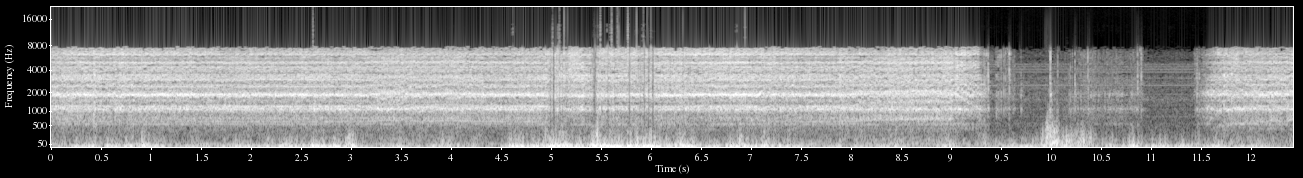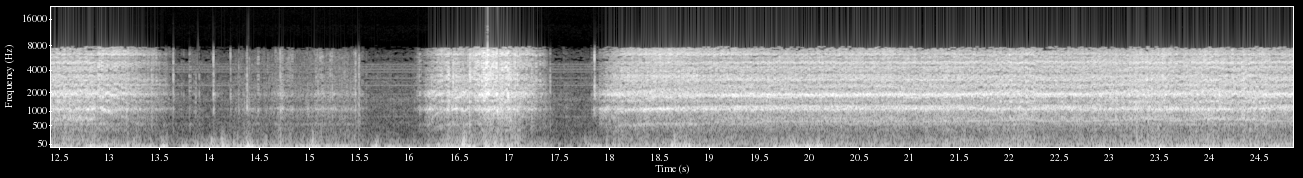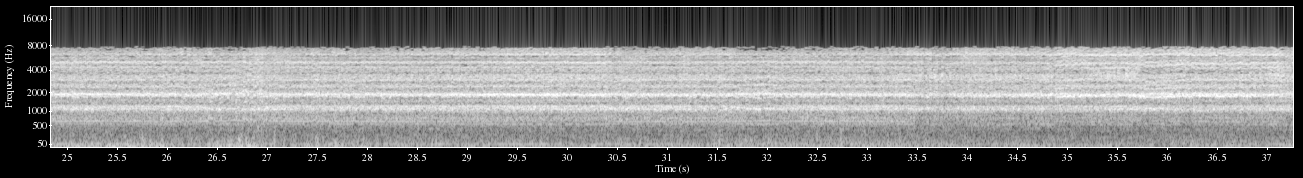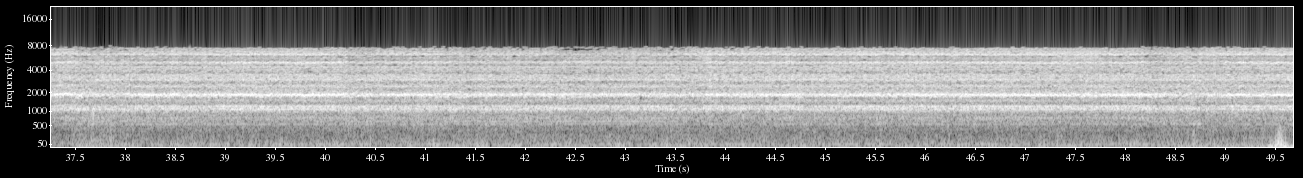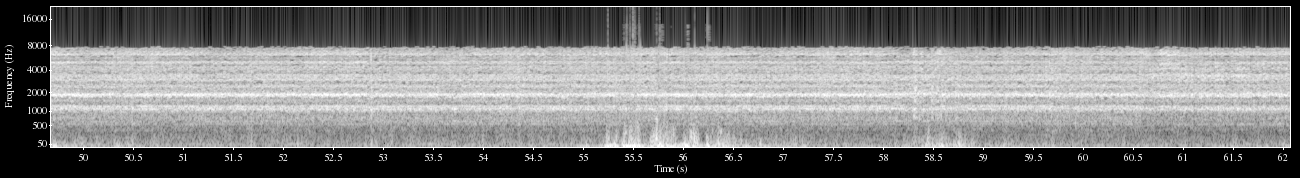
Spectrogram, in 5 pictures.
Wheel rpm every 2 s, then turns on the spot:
160, 160, 160, 160, 110, 20, 80, 10, 70, 130, 160, 160, 160, 160, 160, 160, 160, 160, 160, 160, 160, 160, 160, 160, 160, 160, 160, 160, 160, 160, 160.
14-16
